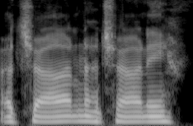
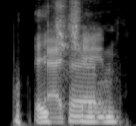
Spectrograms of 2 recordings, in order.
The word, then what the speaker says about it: Achane: I can never pronounce his name. Achani. Achane.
